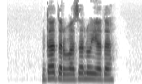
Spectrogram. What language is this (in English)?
Pashto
